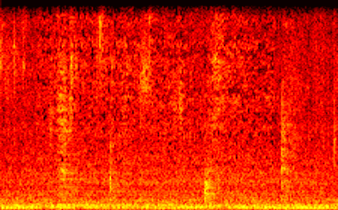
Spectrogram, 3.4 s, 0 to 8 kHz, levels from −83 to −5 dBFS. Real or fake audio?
real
